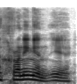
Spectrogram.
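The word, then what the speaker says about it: Groningen: 헤라르트 판 흐로닝겐, 네덜란드 사람인데, 그로닝겐이라고 읽지 않고 흐로닝겐이라고 읽습니다.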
